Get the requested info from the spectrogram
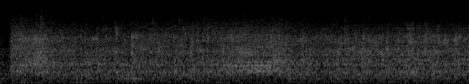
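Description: Chicken curry masala sizzling in hot mustard oil in a wok while it is stirred with a spatula, a steady crackling hiss. The oil has been cooked out until it separates from the masala.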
